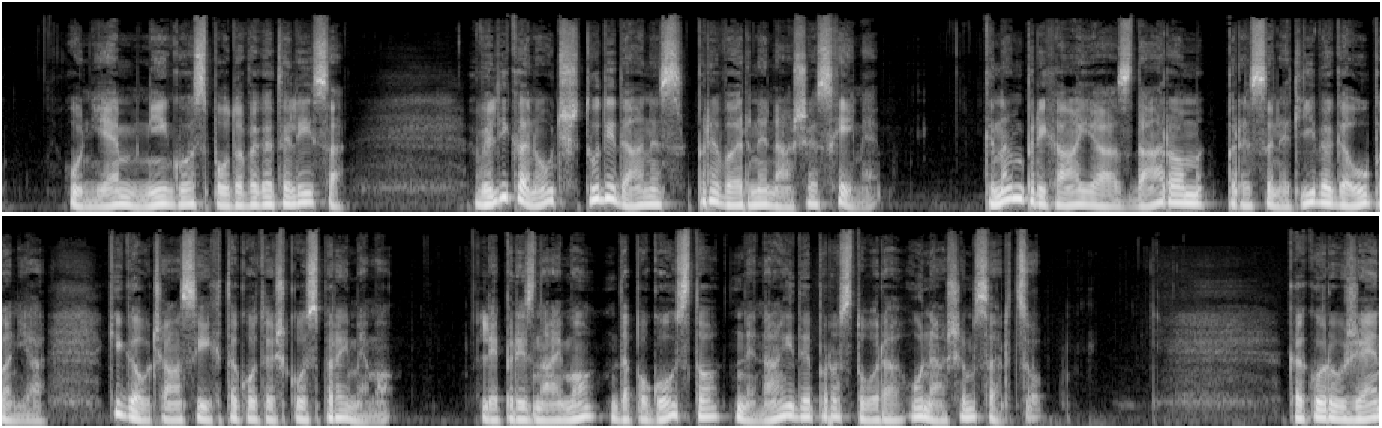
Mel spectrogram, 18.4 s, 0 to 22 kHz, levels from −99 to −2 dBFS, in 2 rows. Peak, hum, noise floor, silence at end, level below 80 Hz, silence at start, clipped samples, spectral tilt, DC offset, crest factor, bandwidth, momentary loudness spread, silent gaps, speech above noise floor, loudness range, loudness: -2 dBFS; none; -64 dBFS; 0 s; -34 dBFS; 0.45 s; under 0.1%; -5 dB/octave; under 0.1%; 18 dB; 17.5 kHz; 9 LU; none; 44 dB; 3 LU; -20 LUFS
